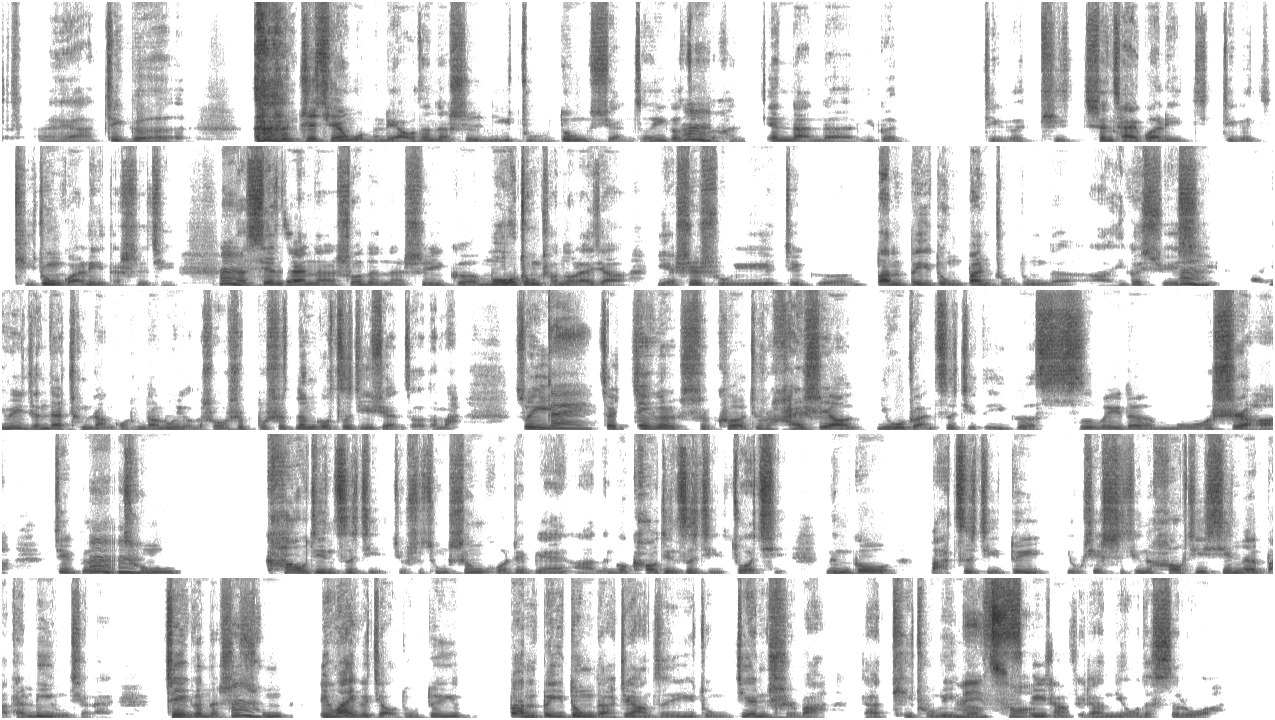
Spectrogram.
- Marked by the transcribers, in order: tapping; throat clearing
- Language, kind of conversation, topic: Chinese, podcast, 你觉得让你坚持下去的最大动力是什么？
